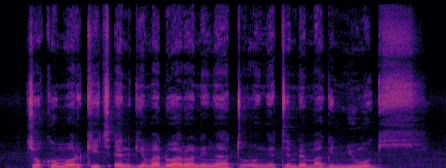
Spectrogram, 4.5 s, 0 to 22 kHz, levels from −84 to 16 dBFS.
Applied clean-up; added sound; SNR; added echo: none; Bowed string instrument; 13 dB; none.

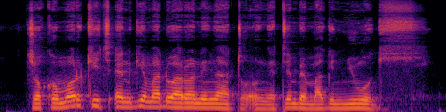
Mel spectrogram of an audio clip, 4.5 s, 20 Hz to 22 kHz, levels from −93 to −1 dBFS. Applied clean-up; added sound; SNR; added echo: neural mask model Resemble Enhance denoiser.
